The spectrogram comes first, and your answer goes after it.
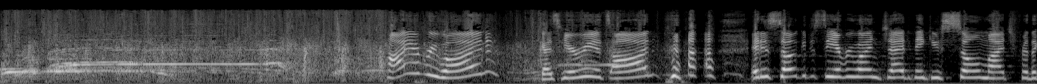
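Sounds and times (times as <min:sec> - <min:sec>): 
audience clapping: 0:00.0 - 0:07.1
speech: 0:04.4 - 0:10.3.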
